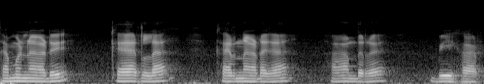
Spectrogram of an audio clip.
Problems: constant background noise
